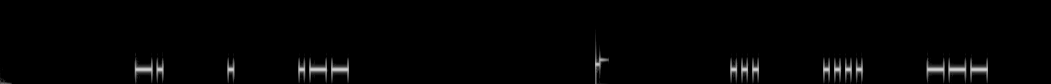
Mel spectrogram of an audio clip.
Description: Morse code, heard as a keyed tone, about 23 wpm, spaced as for 10 wpm, 700 Hz. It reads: NEW SHO
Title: 4x Character Spacing - Top 300 Words - 22wpm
